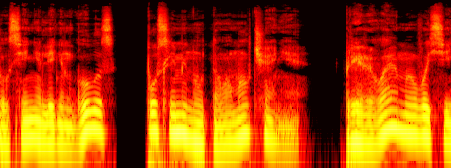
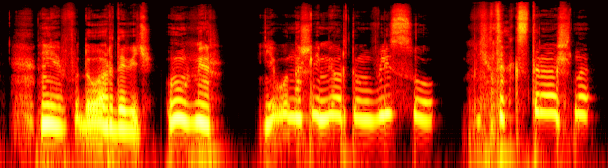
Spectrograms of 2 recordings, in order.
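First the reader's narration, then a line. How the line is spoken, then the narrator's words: Sobbing, frightened. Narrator (Russian): снова разрыдалась Лена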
